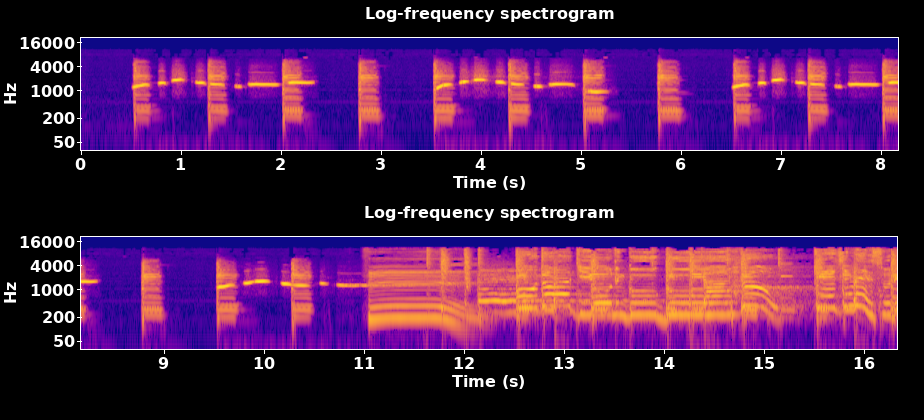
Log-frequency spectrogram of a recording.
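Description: A pop song, played as a listener's request on a radio show, opens with a bouncy whistled melody in short repeated phrases, then full band instrumentation with drums and synths kicks in loudly at about eleven seconds.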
